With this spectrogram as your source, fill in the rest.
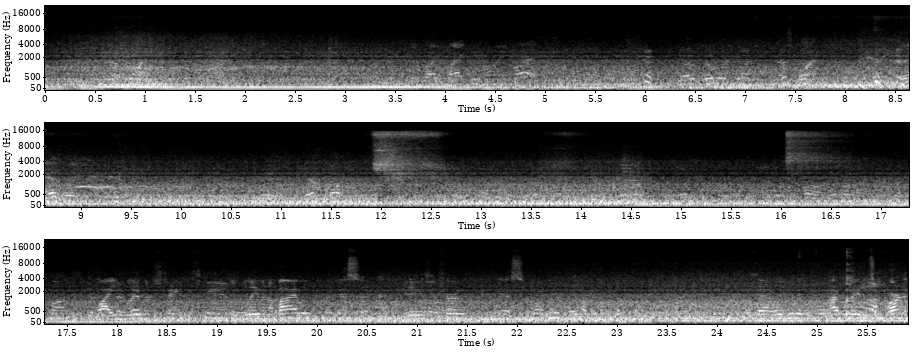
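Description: City traffic rumbles steadily in the background.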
